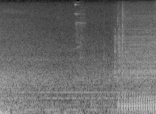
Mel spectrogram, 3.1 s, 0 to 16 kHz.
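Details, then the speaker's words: Used Honda GX35 brush cutter, rebored cylinder, new piston, rings, carburetor, air filter and clutch, tested before shipping: starts easily after a short pull, settles into a steady, even idle with regular firing pulses: normal start and idle. "สตาร์ทติดง่ายนะครับลองเร่งดู"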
